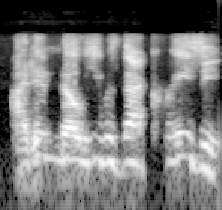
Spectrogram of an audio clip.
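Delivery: whispered in an acted voice. Whispering into Poe's ear in character: whispering in character. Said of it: "I'm gonna go to whisper into Poe's ear".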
